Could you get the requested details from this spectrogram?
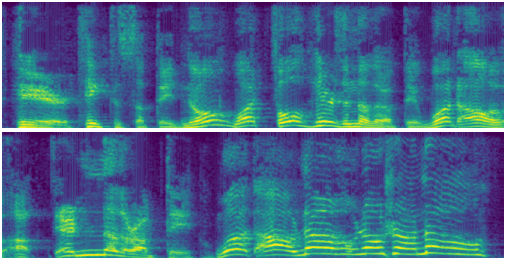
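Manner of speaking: rising, squealing back-and-forth, ending in high desperate "no, Sean, no"; mock panicked fan voice; acted meme dialogue. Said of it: "I love that meme".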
